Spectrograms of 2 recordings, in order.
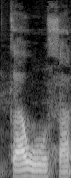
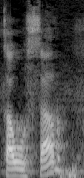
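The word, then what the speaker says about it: كوثر: Baik, kemudian kita waqaf kausar. Bila waqaf tu pastikan kita lembutkan ra tu, kita tebalkan ra. Kausar, tebalkan. Okey, jangan kausar, itu nipis. Kausar, kita tebalkan.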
